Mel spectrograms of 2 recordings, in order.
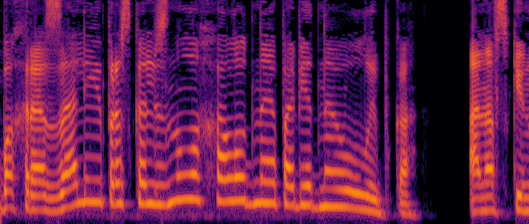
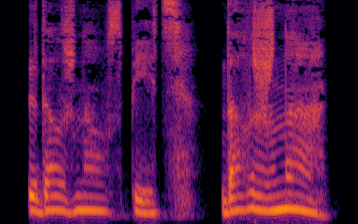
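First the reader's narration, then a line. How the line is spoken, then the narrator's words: Incantatory whisper. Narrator (Russian): Полуэльфийка, как заклинание, шептала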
